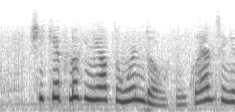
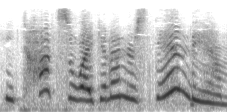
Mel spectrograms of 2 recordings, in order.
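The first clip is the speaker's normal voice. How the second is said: put-on boy's loud protest; 5 semitones higher, 7 dB louder than usual. Boy protests loudly.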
